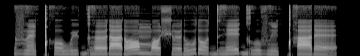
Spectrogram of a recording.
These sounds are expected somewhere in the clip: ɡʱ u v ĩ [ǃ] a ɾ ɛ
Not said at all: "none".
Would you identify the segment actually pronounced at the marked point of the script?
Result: ǃʰ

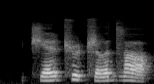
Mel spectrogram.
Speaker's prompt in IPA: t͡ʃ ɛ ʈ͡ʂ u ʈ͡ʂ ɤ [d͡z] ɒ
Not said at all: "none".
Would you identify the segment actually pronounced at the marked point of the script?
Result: d͡z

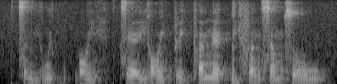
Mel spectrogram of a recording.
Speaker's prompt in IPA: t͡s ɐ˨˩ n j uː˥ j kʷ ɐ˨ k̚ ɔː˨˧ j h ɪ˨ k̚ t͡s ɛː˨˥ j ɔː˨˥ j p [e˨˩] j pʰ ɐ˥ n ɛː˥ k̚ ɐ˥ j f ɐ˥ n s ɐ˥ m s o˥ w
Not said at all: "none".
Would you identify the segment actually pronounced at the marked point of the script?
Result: e˨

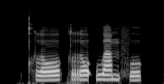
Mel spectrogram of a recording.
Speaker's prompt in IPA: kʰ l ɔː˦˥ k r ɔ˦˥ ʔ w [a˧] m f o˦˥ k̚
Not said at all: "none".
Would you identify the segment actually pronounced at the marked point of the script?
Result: a˥˩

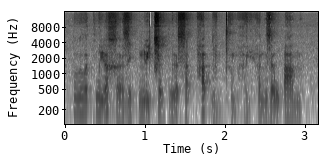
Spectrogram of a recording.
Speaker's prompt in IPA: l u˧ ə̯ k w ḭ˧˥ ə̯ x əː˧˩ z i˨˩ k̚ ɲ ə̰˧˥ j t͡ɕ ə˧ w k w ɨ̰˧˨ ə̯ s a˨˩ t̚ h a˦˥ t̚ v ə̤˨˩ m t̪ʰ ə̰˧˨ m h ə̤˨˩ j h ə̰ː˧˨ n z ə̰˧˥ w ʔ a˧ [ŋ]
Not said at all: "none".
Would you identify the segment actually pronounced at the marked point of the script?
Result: m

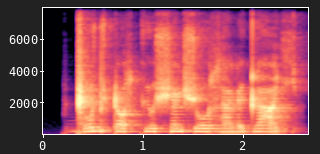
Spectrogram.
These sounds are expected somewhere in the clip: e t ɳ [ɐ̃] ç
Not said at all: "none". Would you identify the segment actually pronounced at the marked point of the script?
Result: ã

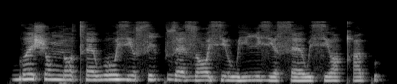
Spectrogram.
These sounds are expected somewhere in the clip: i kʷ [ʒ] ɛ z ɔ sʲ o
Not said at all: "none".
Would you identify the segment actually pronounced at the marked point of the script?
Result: z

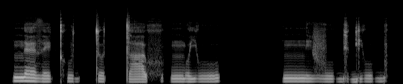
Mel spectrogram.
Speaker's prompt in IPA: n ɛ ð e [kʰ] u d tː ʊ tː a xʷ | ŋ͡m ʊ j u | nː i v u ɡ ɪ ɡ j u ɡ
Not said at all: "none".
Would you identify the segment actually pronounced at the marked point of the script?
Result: kʰ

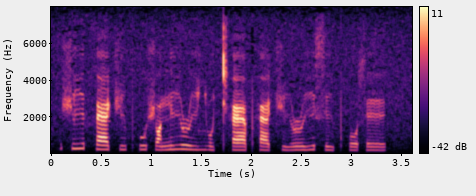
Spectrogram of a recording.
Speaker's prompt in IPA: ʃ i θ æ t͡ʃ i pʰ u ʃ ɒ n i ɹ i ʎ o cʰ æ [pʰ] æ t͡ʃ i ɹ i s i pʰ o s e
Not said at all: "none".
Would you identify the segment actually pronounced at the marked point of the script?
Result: pʰ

